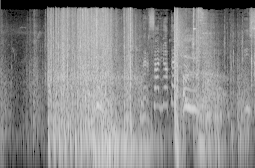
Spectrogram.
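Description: Gunfire rattles in quick bursts at close range.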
